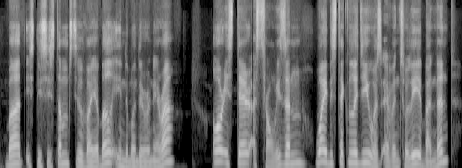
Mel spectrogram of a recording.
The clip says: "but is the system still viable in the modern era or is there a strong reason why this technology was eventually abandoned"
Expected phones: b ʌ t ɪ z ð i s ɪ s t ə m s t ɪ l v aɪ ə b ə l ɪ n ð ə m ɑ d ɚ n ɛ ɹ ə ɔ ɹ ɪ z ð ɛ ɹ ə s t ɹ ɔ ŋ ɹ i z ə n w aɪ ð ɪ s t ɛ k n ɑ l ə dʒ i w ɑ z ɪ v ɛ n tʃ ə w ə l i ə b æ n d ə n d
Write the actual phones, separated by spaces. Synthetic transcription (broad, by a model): b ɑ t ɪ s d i s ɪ s t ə m s t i l v aɪ ə b ə l ɪ n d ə m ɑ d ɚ n ɛ ɹ ə ɔ ɹ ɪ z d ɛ ɹ ə s t ɹ ɔ ŋ ɹ i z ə n w aɪ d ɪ s t ɛ k n ɑ l ə dʒ i w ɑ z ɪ v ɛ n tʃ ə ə l i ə b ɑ n d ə n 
